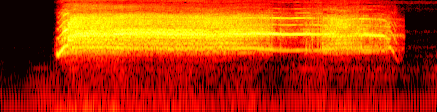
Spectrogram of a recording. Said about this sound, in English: The princess's screams rang through the shoreline.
